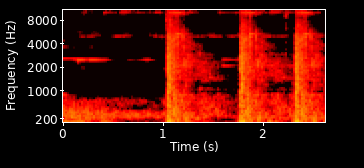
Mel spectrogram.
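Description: A shotgun fires loud booming shots.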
